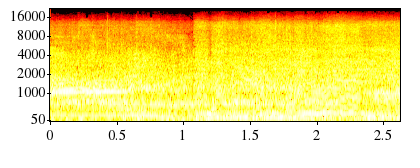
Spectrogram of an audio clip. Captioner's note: overlapping chattering; motorcycle engine revs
